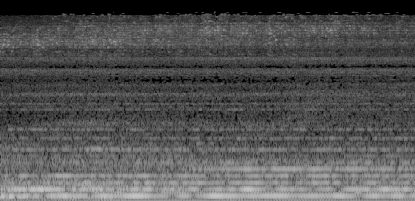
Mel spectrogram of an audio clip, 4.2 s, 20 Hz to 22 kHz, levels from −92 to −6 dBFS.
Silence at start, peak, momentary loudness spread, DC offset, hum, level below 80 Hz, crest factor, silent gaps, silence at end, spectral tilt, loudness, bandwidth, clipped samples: 0 s; -18 dBFS; 3 LU; 0.6%; none; -48 dBFS; 12 dB; none; 0 s; -6 dB/octave; -31 LUFS; 17.5 kHz; under 0.1%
